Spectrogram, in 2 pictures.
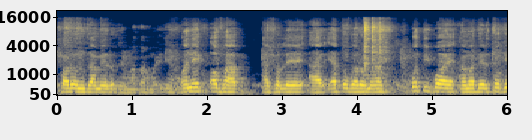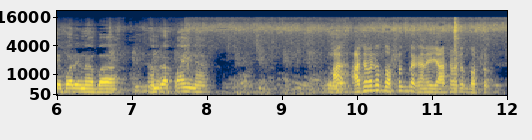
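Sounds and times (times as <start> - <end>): steady high hiss: 9.5 - 12.0
man talking: 9.6 - 11.9.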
